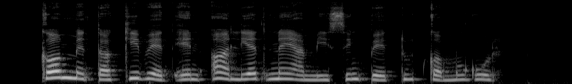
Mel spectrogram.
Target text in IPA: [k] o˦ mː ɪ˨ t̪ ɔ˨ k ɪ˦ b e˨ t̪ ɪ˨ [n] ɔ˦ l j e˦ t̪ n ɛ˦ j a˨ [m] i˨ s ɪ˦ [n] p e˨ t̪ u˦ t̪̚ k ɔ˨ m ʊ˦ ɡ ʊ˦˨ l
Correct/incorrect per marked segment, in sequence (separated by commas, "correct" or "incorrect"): correct, correct, correct, incorrect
